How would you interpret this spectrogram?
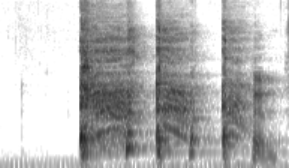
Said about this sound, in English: let me have a cough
